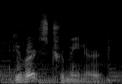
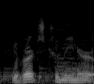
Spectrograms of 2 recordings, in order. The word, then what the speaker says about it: Gewürztraminer: Here we have the Gewürztraminer, Gewürztraminer or spicy Traminer.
